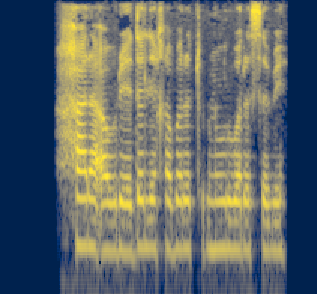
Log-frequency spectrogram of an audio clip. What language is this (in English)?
Pashto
